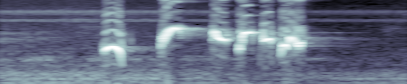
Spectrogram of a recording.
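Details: Training song of a red-whiskered bulbul for teaching birds to sing, a single bright phrase opening with a dropping whistle followed by five rapid looping notes, clear over a quiet background.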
